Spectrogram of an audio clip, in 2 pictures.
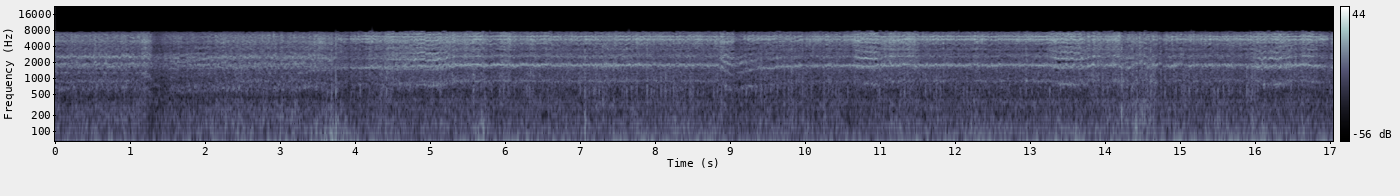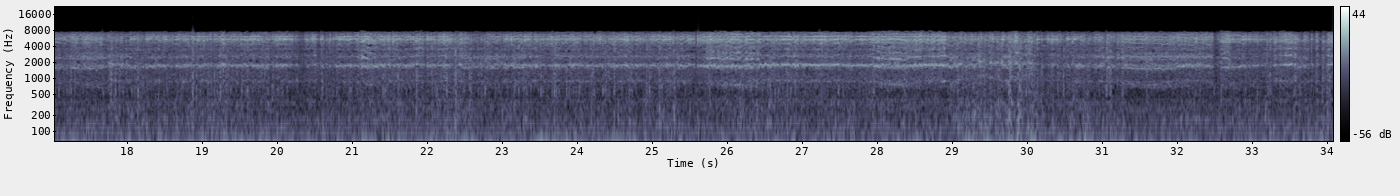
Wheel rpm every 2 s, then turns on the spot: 170, 190, 210, 230, 210, 230, 230, 230, 220, 230, 230, 230, 230, 220, 230, 230, 230.
none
